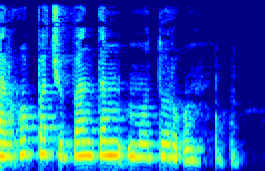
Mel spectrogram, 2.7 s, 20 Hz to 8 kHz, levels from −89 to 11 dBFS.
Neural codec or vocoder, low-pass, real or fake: none; 7.2 kHz; real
